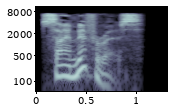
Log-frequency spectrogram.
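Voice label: "cymiferous", British English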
